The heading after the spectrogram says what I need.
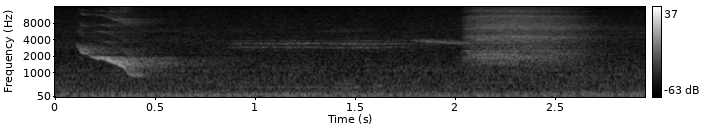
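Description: A Black-hooded oriole gives one harsh, downward-sliding squawk, then a faint thin whistle and a brief burst of hissing noise.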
